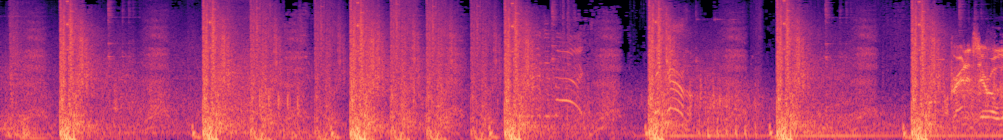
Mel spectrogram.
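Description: Rifle shots crack out again and again, each followed by a rolling echo.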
